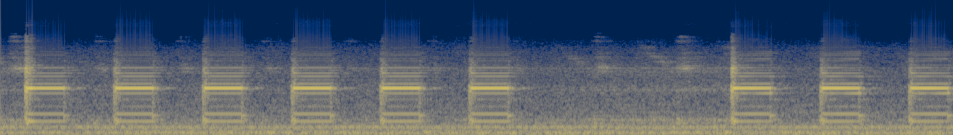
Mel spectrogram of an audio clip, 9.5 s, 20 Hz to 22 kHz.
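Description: Loud, regular buzzing beeps about 67 a minute from a running MRI scanner, with a short pause and steady room hum; normal scanner noise.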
